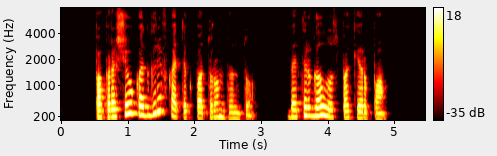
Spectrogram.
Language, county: Lithuanian, Kaunas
